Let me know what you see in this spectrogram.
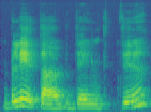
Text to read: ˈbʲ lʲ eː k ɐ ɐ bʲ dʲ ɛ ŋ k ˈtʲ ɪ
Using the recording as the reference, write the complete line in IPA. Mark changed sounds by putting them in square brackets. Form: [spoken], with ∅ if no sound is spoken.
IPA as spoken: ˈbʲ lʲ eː [t] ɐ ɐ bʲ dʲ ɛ ŋ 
